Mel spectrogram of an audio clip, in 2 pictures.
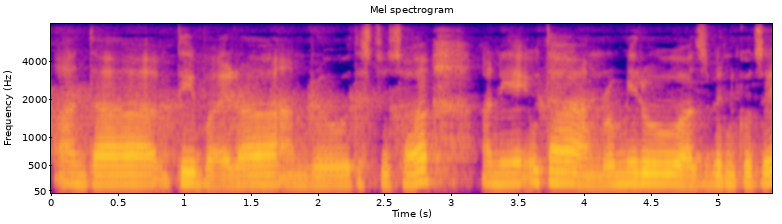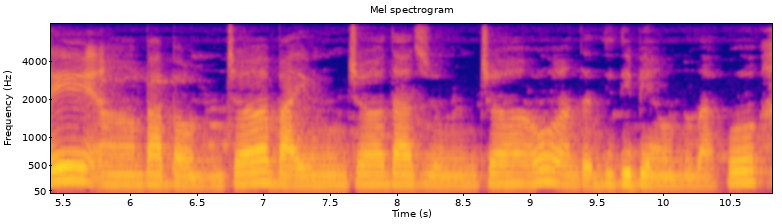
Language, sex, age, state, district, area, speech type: Nepali, female, 30-45, West Bengal, Kalimpong, rural, spontaneous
